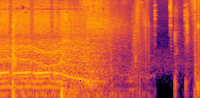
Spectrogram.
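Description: A car drifting in the video game CarX Street, its engine note sliding under a tire squeal, then cutting out into near silence broken by a few short clicks.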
